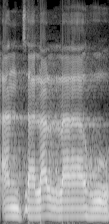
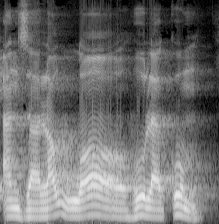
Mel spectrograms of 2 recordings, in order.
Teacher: lafadz Allah izin dengan tebal maka disebut dengan lam jalalah yang tebal atau tafkhim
